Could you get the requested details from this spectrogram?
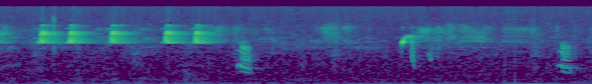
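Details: Female quail utters five harsh, buzzy high notes in quick succession, followed by a pause, a sharp falling chirp and a fainter buzzy phrase against quiet background noise.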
